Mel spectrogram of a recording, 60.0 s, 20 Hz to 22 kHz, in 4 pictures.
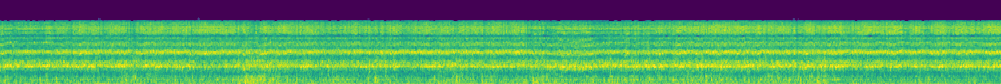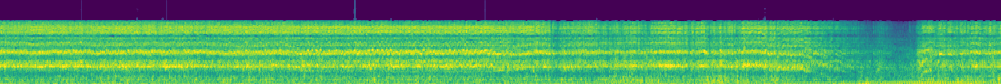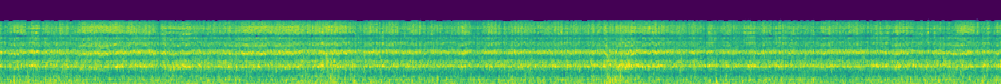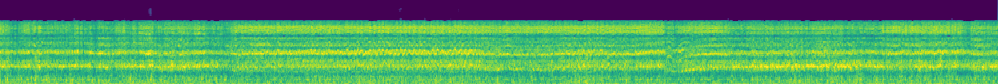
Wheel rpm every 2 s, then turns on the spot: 230, 230, 230, 230, 220, 230, 230, 240, 230, 220, 200, 210, 230, 60, 90, 230, 220, 230, 240, 230, 240, 230, 240, 230, 210, 200, 200, 200, 210, 220.
none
